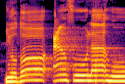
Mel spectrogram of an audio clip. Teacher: ujung maka dia sukun karena dia sukun maka harus dipantulkan karena huruf ba adalah huruf pantul ya atau huruf Qalqalah berubah menjadi pantul apabila dia berharakat sukun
